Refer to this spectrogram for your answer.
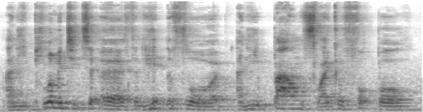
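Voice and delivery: plain reading voice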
